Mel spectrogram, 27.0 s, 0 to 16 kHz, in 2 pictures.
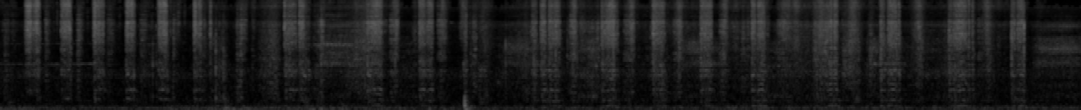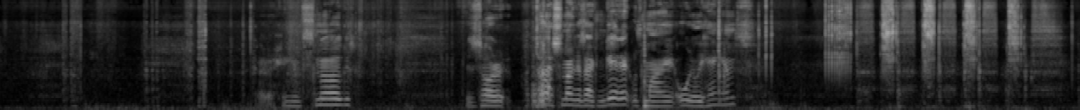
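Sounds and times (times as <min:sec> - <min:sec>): lid rubbing and clicking: 0:23.8 - 0:27.0.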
